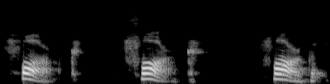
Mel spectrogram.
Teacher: R is not at the end in this particular word. It is in the middle of the word. So we can say fork. A little retroflex kind of sound comes. Okay. It cannot be completely ignored, but a little sound somewhere around.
